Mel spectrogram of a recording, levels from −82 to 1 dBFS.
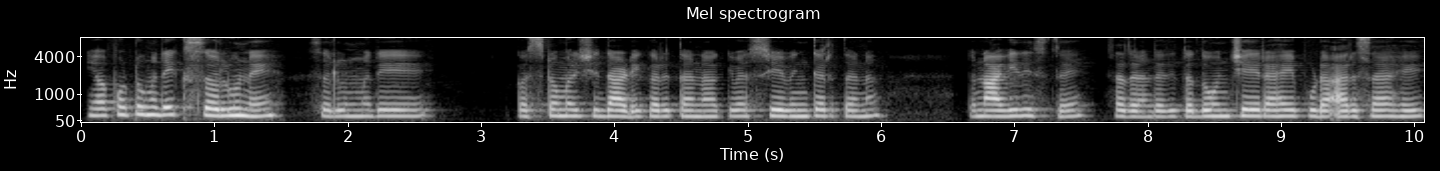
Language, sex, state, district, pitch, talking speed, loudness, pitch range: Marathi, female, Maharashtra, Chandrapur, 220 Hz, 145 wpm, -17 LUFS, 210-230 Hz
